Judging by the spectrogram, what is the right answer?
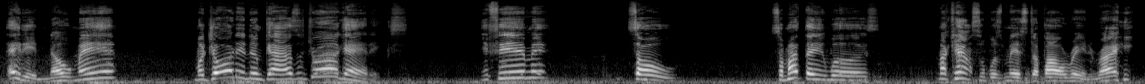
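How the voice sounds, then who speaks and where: A man's voice: high voice, a little slow, pauses often. A father in his thirties or older, telling his own story in candid, slangy talk, repeating himself and asking listeners if they follow. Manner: animated, repetitive, slangy storytelling with many asides to listeners.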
